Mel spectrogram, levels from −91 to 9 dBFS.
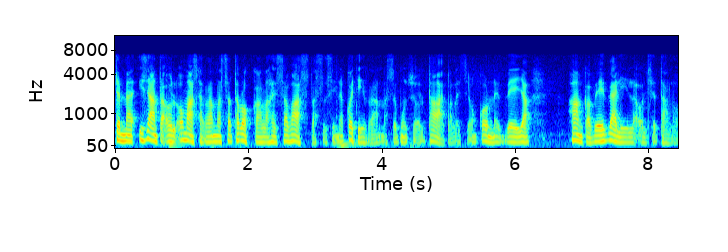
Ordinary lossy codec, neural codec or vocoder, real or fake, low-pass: none; none; real; 7.2 kHz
